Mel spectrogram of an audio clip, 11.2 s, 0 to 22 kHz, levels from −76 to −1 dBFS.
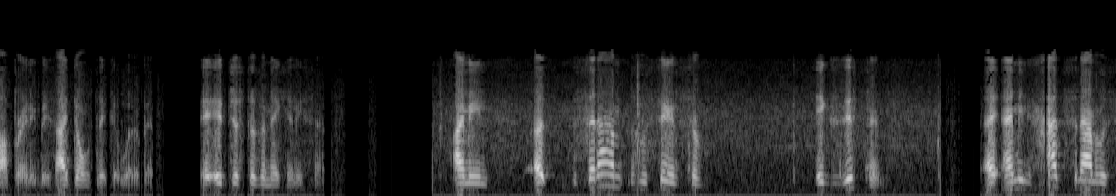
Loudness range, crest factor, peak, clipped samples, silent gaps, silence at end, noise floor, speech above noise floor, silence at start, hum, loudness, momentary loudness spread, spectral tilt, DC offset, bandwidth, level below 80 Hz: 6 LU; 26 dB; -2 dBFS; under 0.1%; 1.66-2.00 s, 3.26-3.31 s, 3.46-3.68 s, 3.85-4.31 s, 9.66-9.80 s; 0 s; -48 dBFS; 23 dB; 0 s; none; -25 LUFS; 24 LU; -2.5 dB/octave; 0.1%; 8 kHz; -62 dBFS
